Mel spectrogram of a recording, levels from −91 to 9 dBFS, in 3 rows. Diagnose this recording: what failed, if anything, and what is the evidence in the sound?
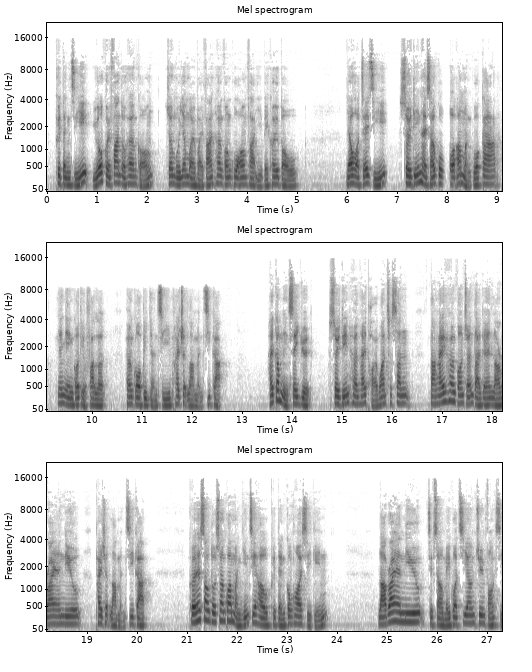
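Call audio freeze, 7.85 to 8.06 s. The last sound is carried on as a fading buzz or hiss for about 0.19 s, then the audio resumes exactly where it left off, with nothing missing. The stage is the network: delayed packets likely drained the receiver's jitter buffer, which then stretched its last output to fill the gap.

Short concealed packet loss, 8.22 to 8.25 s. A brief smear lasting a few hundredths of a second follows just after the freeze. About 20 ms of audio never reached the decoder in time. The receiver extended the preceding sound to cover the hole, then blended back into the real signal.

Call bitrate drop, 8.72 to 13.65 s. The sound turns rough and muffled. The top end narrows from about 20 kHz to 8 kHz as the encoder falls from 32 to 11 kbps, and it stays at that lowest rate for about 3.2 s. 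This is the codec responding to a reduced network bandwidth estimate.

Jitter buffer speed-up, 12.33 to 14.91 s. The audio runs about 6% fast at unchanged pitch and sounds slightly hurried. The receiver's buffer held excess audio, so it repeatedly cut out short pitch-period chunks, around 150 ms in total, to bring latency back down.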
